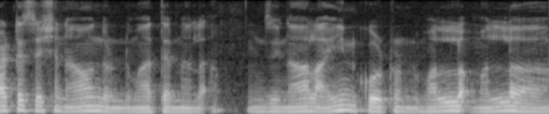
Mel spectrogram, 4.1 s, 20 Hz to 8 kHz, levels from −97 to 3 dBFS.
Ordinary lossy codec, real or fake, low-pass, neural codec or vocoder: none; real; none; none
